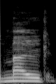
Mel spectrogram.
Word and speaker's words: Moog: I was playing a little bit of a preview because I've just reviewed the Moog Grandmother. I noticed my pronunciation of Moog.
